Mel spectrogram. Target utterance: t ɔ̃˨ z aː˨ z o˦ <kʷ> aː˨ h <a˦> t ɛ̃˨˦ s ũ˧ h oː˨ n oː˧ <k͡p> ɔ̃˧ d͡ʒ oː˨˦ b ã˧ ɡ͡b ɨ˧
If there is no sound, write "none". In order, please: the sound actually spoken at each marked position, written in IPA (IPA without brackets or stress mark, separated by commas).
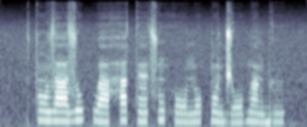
kʷ, a˦, k͡p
